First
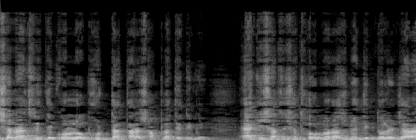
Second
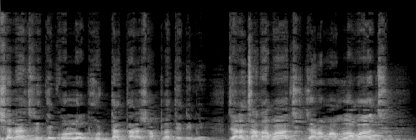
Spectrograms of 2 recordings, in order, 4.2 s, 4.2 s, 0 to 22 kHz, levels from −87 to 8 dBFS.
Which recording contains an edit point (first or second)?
second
